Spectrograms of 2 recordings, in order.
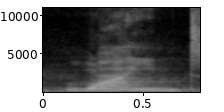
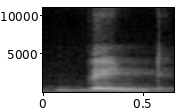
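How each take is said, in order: First: वाइंड rhyming with "find"; long I in वाइंड. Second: विंड with the short vowel of "win". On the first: Teacher giving the second pronunciation, वाइंड with long i. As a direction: say वाइंड with an eye glide. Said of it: "इस शब्द का दूसरा उच्चारण है". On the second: Teacher giving the first pronunciation, विंड with short i. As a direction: say विंड as in moving air, short i. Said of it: "इस शब्द का एक उच्चारण है". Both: Shown as a demonstration.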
